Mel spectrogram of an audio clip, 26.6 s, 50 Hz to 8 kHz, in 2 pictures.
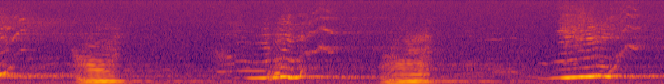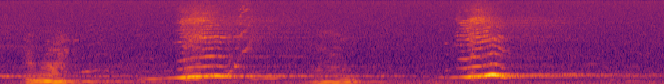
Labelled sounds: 0.2	0.6	humpback whale, 1.8 to 2.4 kHz
1.4	1.7	humpback whale, 0.80 to 1.4 kHz
4.3	6.8	humpback whale, 0.80 to 4.3 kHz
7.7	7.9	humpback whale, 0.96 to 1.1 kHz
8.2	8.7	humpback whale, 1.8 to 2.3 kHz
9.7	10.1	humpback whale, 1.8 to 2.0 kHz
11.0	12.9	humpback whale, 0.80 to 4.6 kHz
16.8	18.3	humpback whale, 0.80 to 5.7 kHz
22.4	23.5	humpback whale, 0.86 to 4.2 kHz

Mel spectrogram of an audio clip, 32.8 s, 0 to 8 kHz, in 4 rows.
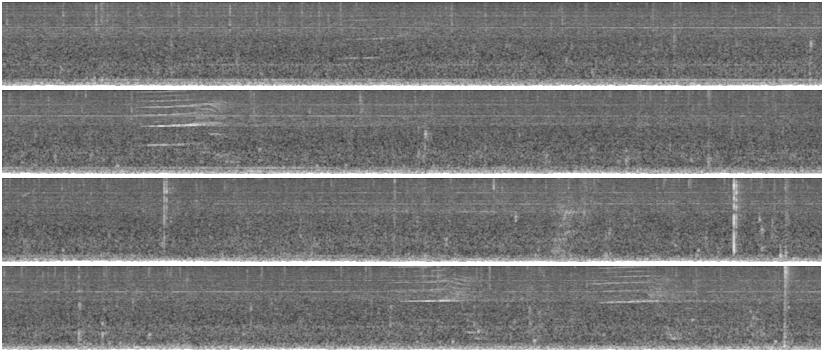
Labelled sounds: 2.9	4.3	killer whale, southern resident, J pod, 0.73 to 6.2 kHz
9.1	11.0	killer whale, southern resident, J pod, 0.60 to 8.0 kHz
21.7	22.6	killer whale, southern resident, J pod, 0.26 to 8.0 kHz
28.1	29.6	killer whale, southern resident, J pod, 1.7 to 8.0 kHz
30.1	31.7	killer whale, southern resident, J pod, 1.7 to 8.0 kHz

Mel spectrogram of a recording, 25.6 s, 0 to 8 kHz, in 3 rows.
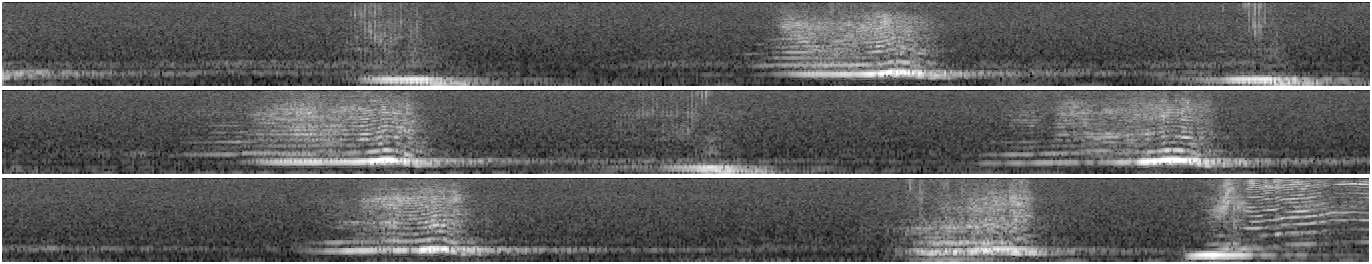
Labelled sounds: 4.8	5.2	humpback whale, 0.86 to 2.3 kHz
5.5	5.8	humpback whale, 0.80 to 0.90 kHz
9.8	11.1	humpback whale, 1.1 to 4.4 kHz
14.7	16.1	humpback whale, 0.80 to 5.7 kHz
19.1	20.0	humpback whale, 0.86 to 4.4 kHz
22.6	23.3	humpback whale, 0.90 to 1.5 kHz
24.8	25.6	humpback whale, 0.80 to 6.7 kHz

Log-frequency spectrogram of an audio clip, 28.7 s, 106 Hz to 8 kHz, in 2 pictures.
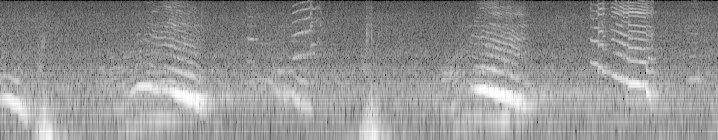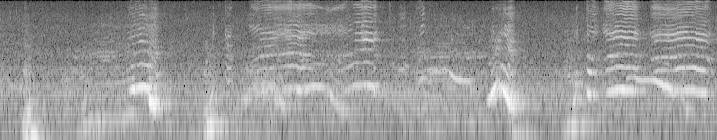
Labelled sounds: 2.2	2.5	humpback whale, 0.91 to 1.0 kHz
2.8	4.0	humpback whale, 0.78 to 8.0 kHz
4.9	6.5	humpback whale, 1.2 to 7.8 kHz
9.4	10.5	humpback whale, 0.81 to 7.9 kHz
11.7	13.1	humpback whale, 0.78 to 8.0 kHz
16.3	16.6	humpback whale, 1.4 to 1.7 kHz
16.9	17.4	humpback whale, 0.88 to 7.9 kHz
19.3	22.0	humpback whale, 0.84 to 7.9 kHz
22.3	22.6	humpback whale, 0.78 to 1.1 kHz
22.9	24.7	humpback whale, 0.78 to 6.4 kHz
26.1	28.7	humpback whale, 0.78 to 7.9 kHz

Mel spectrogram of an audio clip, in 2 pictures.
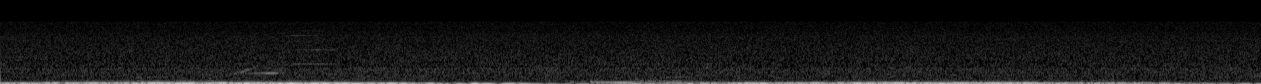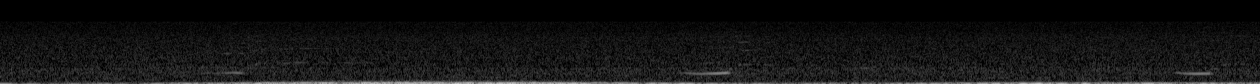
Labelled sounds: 2.8	3.4	humpback whale, 1.9 to 3.9 kHz

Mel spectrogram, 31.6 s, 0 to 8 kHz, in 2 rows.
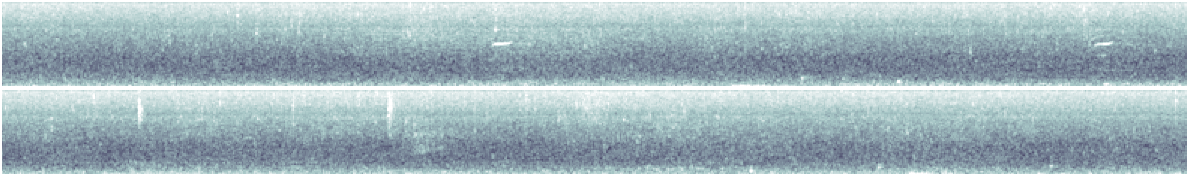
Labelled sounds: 6.5	6.8	killer whale, Bigg's (transient), AT1 transient, 1.6 to 1.8 kHz
14.5	14.8	killer whale, Bigg's (transient), AT1 transient, 1.6 to 1.8 kHz

